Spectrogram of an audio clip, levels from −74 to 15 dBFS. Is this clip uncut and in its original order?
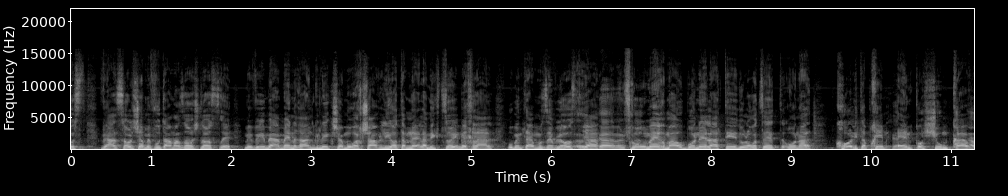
no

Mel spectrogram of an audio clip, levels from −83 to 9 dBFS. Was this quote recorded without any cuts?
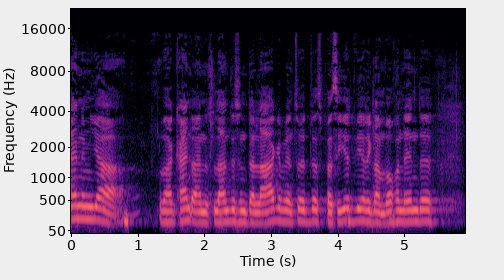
no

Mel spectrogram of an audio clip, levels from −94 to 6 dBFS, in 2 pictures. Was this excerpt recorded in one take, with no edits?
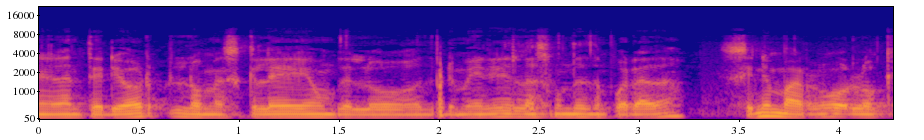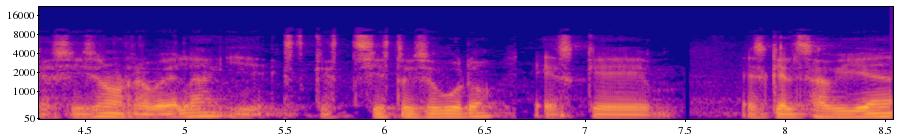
no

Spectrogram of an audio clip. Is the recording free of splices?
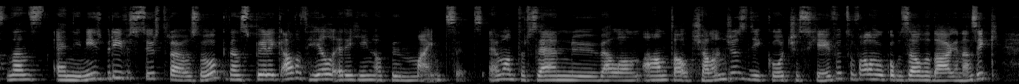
yes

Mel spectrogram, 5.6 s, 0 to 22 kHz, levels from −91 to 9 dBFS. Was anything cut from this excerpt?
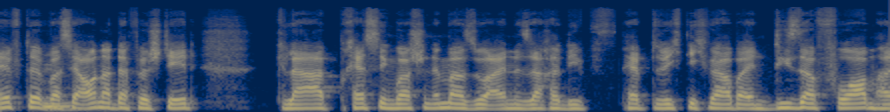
no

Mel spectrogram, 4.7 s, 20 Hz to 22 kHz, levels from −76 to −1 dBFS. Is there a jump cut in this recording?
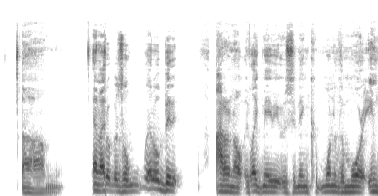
yes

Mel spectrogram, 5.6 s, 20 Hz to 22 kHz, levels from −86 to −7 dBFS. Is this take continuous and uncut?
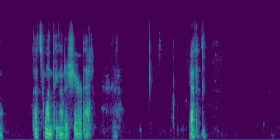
no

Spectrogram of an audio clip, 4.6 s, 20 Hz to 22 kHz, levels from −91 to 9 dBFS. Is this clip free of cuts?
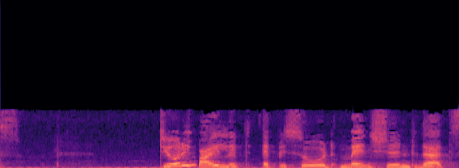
no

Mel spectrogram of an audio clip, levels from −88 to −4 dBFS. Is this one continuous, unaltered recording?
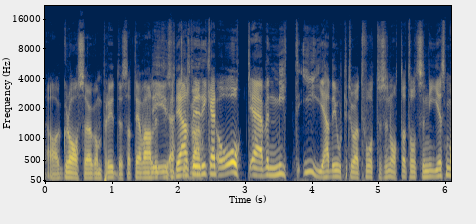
no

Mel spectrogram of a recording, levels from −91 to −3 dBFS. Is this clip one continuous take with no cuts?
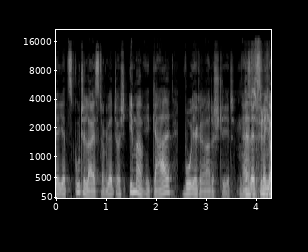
no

